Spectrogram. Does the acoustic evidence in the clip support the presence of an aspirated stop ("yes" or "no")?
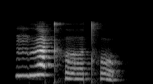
yes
